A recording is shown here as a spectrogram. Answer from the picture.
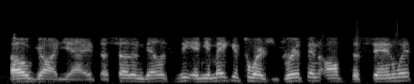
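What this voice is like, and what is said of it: Non-Philadelphia regional accent. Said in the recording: “you can tell this accent ain't from around the Philly area”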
